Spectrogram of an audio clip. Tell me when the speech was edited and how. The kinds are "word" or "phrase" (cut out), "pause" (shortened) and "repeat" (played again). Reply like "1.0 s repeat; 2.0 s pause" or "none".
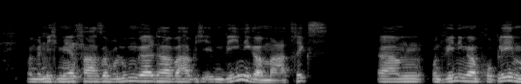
none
